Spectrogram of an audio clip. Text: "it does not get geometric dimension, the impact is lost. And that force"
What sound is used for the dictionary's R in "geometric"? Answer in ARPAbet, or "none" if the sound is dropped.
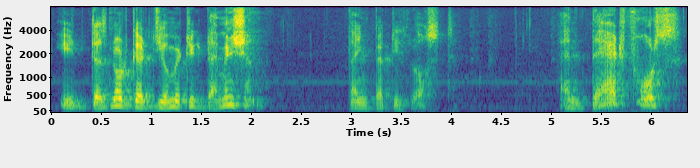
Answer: R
